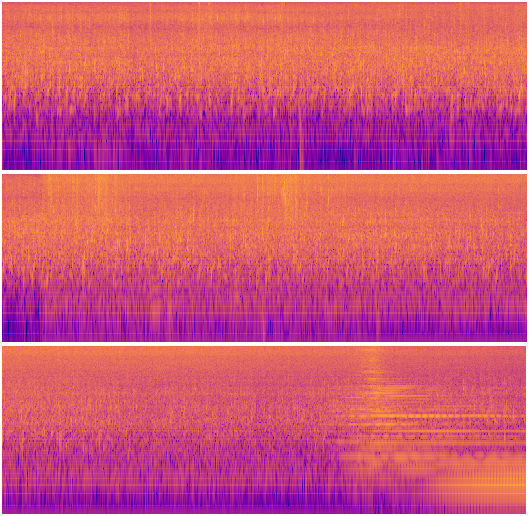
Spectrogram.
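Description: Stream water flowing steadily, with splashes about halfway through as cupped hands throw water onto a face. Low sustained music tones come in near the end.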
